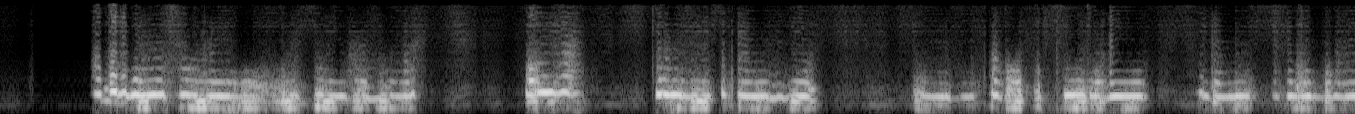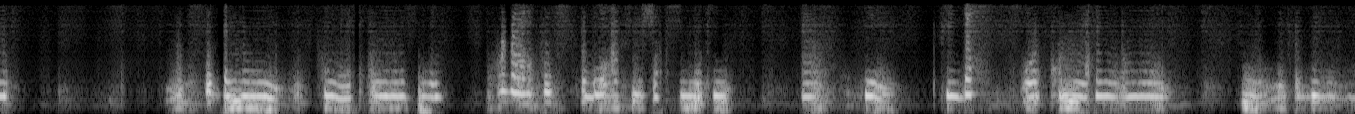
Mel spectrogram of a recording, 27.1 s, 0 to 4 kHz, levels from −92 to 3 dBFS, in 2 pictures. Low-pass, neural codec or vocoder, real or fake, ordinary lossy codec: 3.6 kHz; codec, 44.1 kHz, 0.9 kbps, DAC; fake; none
